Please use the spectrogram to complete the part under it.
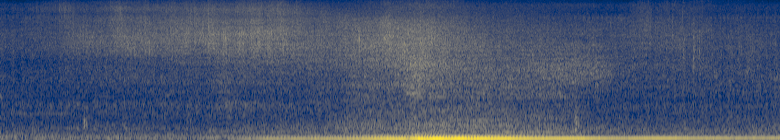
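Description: An elephant tears and munches grass close by.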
